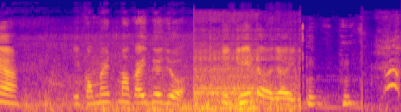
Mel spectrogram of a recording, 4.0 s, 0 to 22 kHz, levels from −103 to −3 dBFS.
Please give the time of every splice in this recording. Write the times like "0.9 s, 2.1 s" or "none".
2.0 s, 3.0 s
